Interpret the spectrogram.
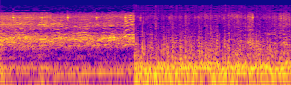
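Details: Migrating snow geese heading south with their young of the year, seen in the evening near Winchester; a thick chorus of honking from a large flock, then loud wind rumble on the microphone drowns much of the second half.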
